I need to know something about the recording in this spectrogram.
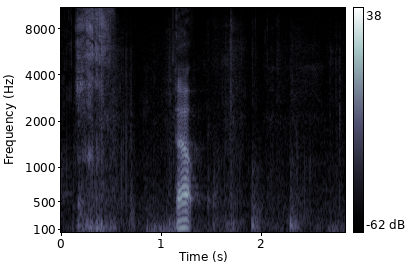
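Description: Crisp crunching of chips being bitten, a loud burst followed by a second, shorter crunch, with softer chewing and mouth sounds in between.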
